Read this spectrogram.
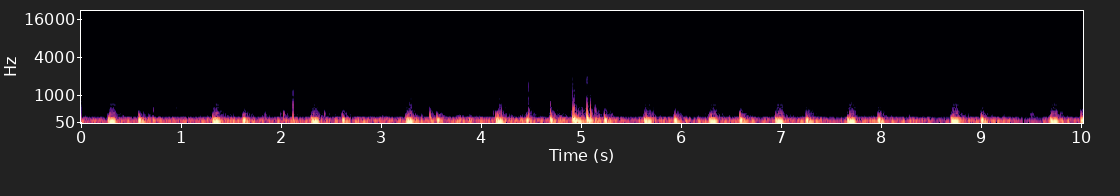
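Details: Adult male recording his own heart at the auscultation sites with a phone microphone: regular two-part heartbeat, about 70 beats a minute, with some rubbing noise; normal heart sounds.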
